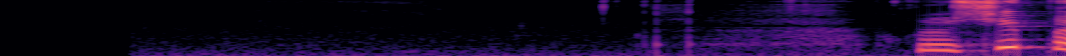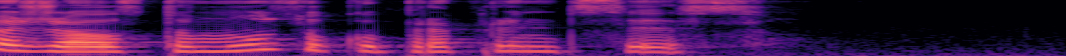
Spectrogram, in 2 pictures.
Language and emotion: Russian, neutral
